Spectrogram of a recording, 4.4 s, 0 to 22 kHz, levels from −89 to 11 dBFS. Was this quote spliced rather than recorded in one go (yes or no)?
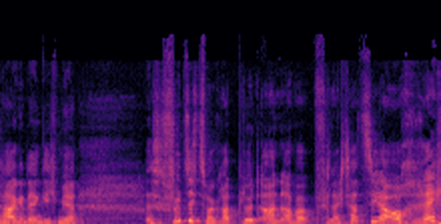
yes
